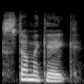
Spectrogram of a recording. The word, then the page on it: stomach ache: American English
